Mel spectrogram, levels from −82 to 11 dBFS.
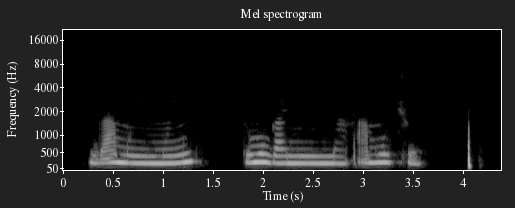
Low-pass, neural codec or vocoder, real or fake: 7.2 kHz; none; real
